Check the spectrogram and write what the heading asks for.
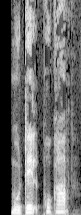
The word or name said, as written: modelprogram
